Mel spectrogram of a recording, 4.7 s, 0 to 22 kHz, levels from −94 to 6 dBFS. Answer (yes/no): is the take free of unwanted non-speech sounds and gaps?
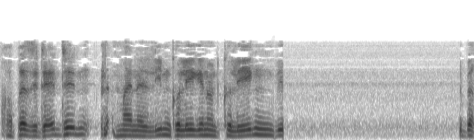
yes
